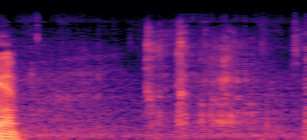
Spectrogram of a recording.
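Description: Nearly silent room with a few faint, short clicks and small sounds, about a second in, as a hydrometer and its plastic sample tube are handled and emptied.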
